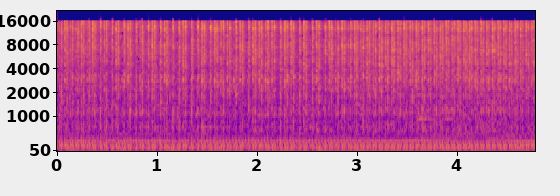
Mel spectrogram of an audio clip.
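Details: Cub Cadet RZT-50 zero-turn mower, revived after years unused, crankshaft seal replaced and freeze-damaged carburetor swapped for an aftermarket one: steady, even low drone with no misses, surging or knocks; normal idle.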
